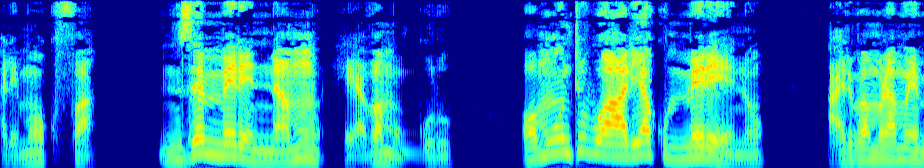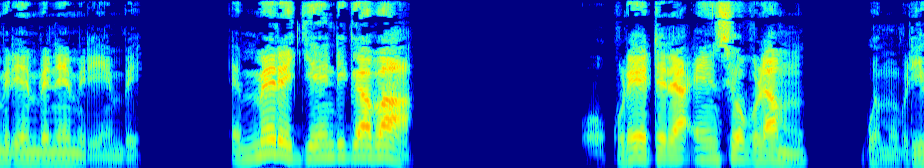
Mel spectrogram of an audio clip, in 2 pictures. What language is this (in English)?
Ganda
